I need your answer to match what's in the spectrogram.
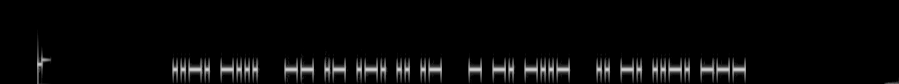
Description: Morse code, heard as a keyed tone, about 30 wpm, 700 Hz. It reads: FB MARIA TNX INFO
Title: Practice QSO - Exchange 3 - More Info - 30wpm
